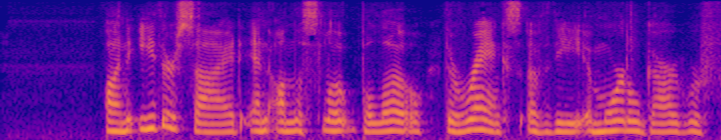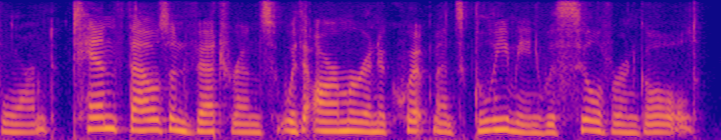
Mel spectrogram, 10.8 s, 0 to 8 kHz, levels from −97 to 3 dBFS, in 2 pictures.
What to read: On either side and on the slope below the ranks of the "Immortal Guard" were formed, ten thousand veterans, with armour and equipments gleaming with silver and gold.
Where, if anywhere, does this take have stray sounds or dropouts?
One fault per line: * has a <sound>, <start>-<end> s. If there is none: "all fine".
all fine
